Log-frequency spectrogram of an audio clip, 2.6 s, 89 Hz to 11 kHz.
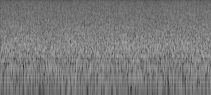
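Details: Master Flow 1450 CFM gable-mount attic fan drawing about 1.16 amps at about 76 dB: steady, even whoosh of air with a low hum and no knocks, rattles or squeal, running healthy.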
